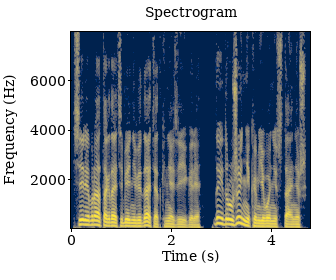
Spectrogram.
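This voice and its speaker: A man's voice: medium pitch, very animated, fairly quick, a little mellow, smooth, no room sound, studio quality, close to an everyday voice. A man voicing a sly, mocking male captive healer who taunts his captors in an audiobook story. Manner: taunting, scornful.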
